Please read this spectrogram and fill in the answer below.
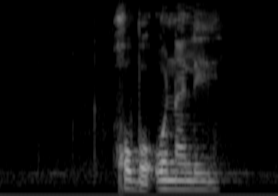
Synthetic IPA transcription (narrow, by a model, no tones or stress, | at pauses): χʊbʊʔʊnalɪ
